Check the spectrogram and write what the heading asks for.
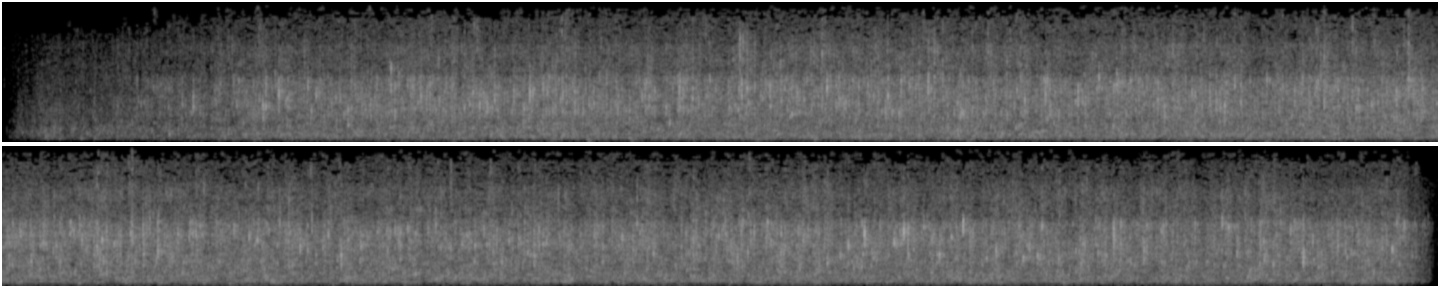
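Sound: water trickling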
